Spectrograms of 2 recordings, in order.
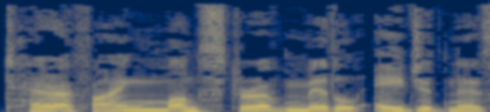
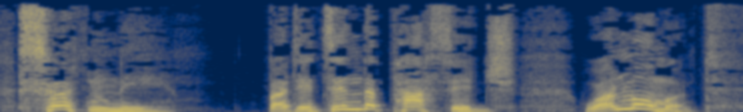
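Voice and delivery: raised, quick, confident reply; Bernard eager; 10 semitones higher, 4 dB louder than usual. A narrator's reading. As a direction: keep the upper hand. Bernard voiced.

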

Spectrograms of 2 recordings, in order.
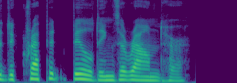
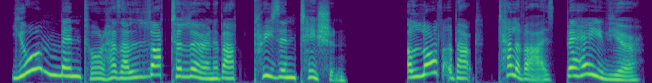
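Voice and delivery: prim, higher fussy escort voice; disgruntled Effie; 5 semitones higher than usual. A narrator's reading. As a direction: sniff at the mentor's manners. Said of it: "Effie Trinket is disgruntled".

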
